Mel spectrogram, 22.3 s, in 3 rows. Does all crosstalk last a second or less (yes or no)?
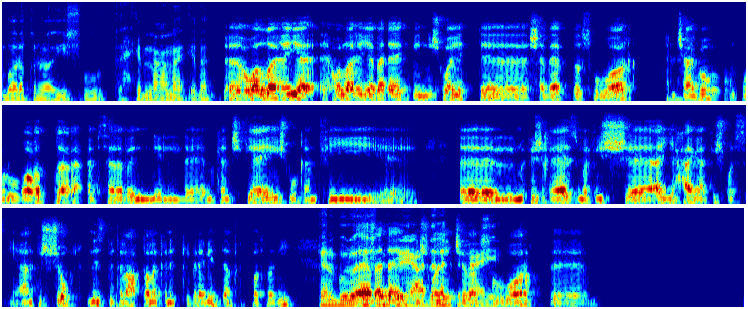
no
